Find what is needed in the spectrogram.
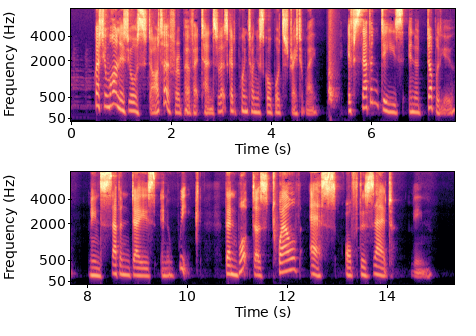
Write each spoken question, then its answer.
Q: If seven D's in a W means 7 days in a week, then what does 12 S of the Z mean?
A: And the answer is 12 signs of the zodiac.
